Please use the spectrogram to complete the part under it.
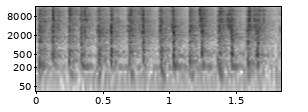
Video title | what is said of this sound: Four Noisy Things | it makes noise when it's in a bag or in a container and you shake it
